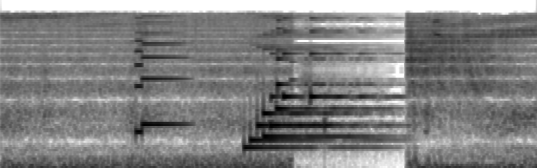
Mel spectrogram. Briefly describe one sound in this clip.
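A bright chime rings out as a car passes through a checkpoint.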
